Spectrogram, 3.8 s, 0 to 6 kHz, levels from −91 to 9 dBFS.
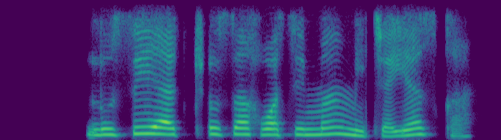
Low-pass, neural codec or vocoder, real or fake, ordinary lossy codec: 5.4 kHz; codec, 24 kHz, 1.2 kbps, DualCodec; fake; Opus, 32 kbps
